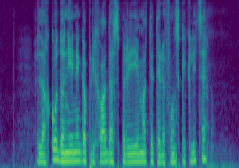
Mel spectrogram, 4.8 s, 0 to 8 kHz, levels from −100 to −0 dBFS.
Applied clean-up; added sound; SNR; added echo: none; none; none; none.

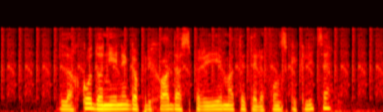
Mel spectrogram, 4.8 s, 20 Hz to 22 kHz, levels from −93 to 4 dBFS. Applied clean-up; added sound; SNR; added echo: none; Camera; 19 dB; none.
